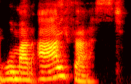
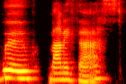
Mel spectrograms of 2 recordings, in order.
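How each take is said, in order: First: It is split as woman plus i fest. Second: It is split as woo plus manifest. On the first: The name seems to be only for women. "some people do pronounce it Woman I Fest" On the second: The name is meant for everyone. "if you think of it as an Woo Manifest"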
